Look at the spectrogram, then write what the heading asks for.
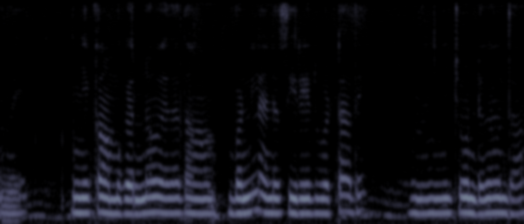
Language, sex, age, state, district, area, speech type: Dogri, female, 45-60, Jammu and Kashmir, Reasi, rural, spontaneous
